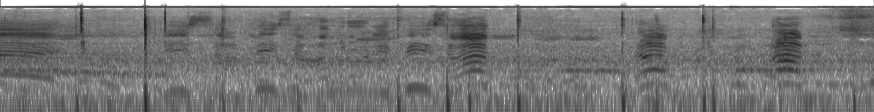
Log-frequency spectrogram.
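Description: Footballs being kicked on a grass pitch: a string of irregular sharp thuds, the sharpest about three-quarters of a second in, with players' short shouts and calls across the training ground.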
